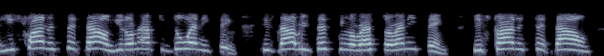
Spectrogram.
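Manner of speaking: high-pitched urgent protest, retold; insistent plea, pitched well up; retold pleading. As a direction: imitate a wife pleading with police. Wife pleads as police restrain husband.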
